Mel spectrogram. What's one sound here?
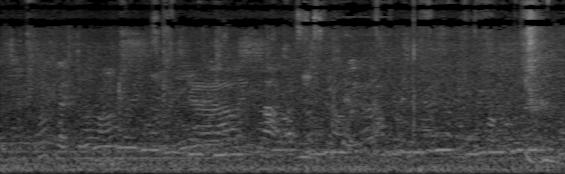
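A crowd of men and women chatters at tables nearby.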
